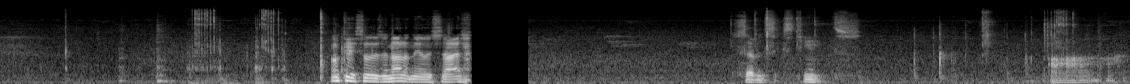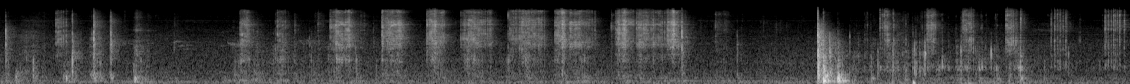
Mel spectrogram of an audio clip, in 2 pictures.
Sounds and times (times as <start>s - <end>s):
Speech: 3.3s - 4.7s, 7.4s - 8.6s.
